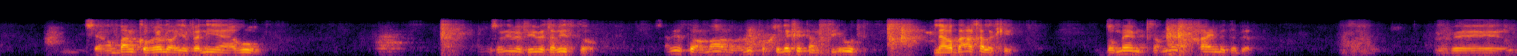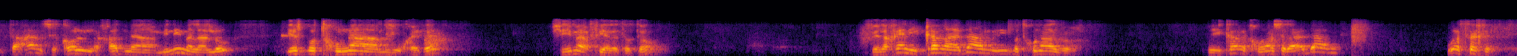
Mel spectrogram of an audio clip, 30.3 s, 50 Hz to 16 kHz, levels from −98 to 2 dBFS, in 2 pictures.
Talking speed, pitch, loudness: 90 wpm, 360 Hz, -26 LUFS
